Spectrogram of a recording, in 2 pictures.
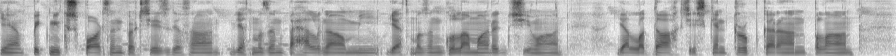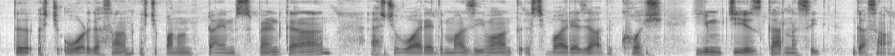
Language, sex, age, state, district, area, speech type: Kashmiri, male, 30-45, Jammu and Kashmir, Anantnag, rural, spontaneous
